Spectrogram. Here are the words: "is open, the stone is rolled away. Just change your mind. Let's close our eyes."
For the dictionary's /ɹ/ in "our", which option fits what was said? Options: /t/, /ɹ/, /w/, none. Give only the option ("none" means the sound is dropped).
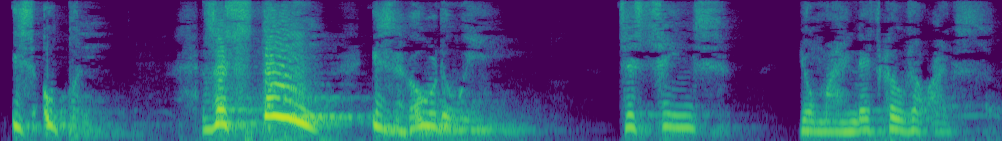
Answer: /w/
